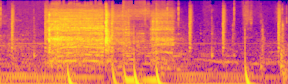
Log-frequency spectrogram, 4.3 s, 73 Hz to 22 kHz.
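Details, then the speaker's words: 3rd-gen Toyota 4Runner with the transfer case actuator just reinstalled and set in two-wheel drive, key on and button pressed; a short electric motor whir over the engine hum ends in a click as it shifts into four-wheel drive, but it then won't disengage. "all right guys we got it in four wheel drive it won't disengage"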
